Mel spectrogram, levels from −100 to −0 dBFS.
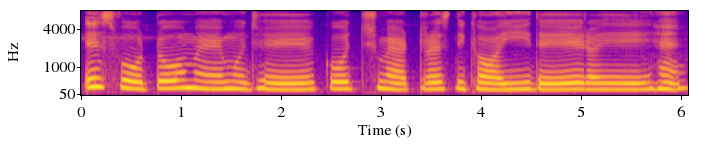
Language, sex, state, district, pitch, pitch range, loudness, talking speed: Hindi, female, Madhya Pradesh, Umaria, 235 Hz, 220-250 Hz, -14 LUFS, 100 wpm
